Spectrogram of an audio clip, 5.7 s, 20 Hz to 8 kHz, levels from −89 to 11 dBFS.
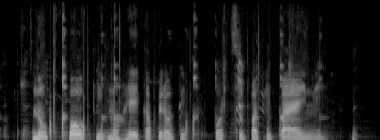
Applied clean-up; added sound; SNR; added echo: neural mask model RNNoise.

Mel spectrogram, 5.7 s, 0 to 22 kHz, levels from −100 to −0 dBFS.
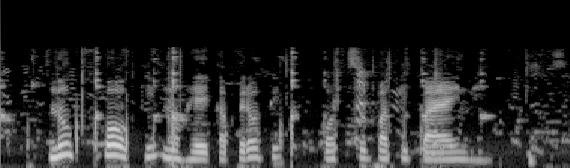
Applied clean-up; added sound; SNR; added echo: classical method spectral subtraction.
